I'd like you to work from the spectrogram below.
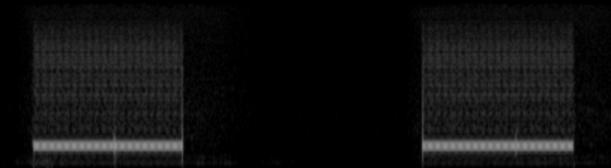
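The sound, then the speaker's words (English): Outgoing phone-call ringback: two long, steady buzzing rings of about two seconds each, separated by a few seconds of silence, with a mid-pitched electronic tone and no one talking. “Let's try to call.”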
